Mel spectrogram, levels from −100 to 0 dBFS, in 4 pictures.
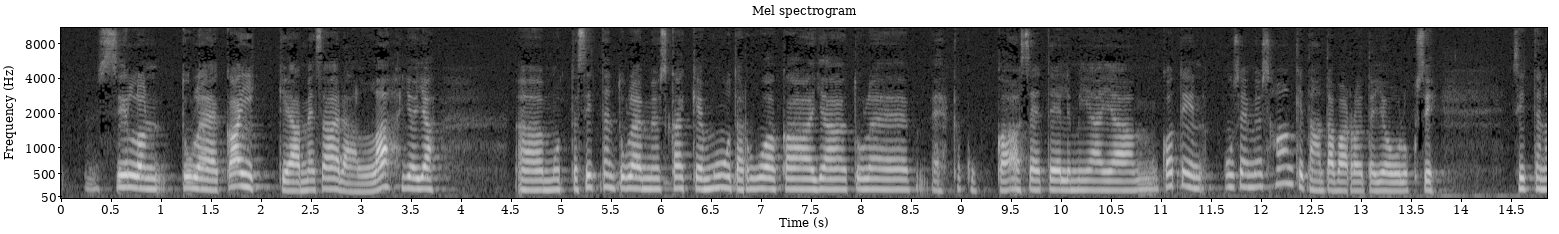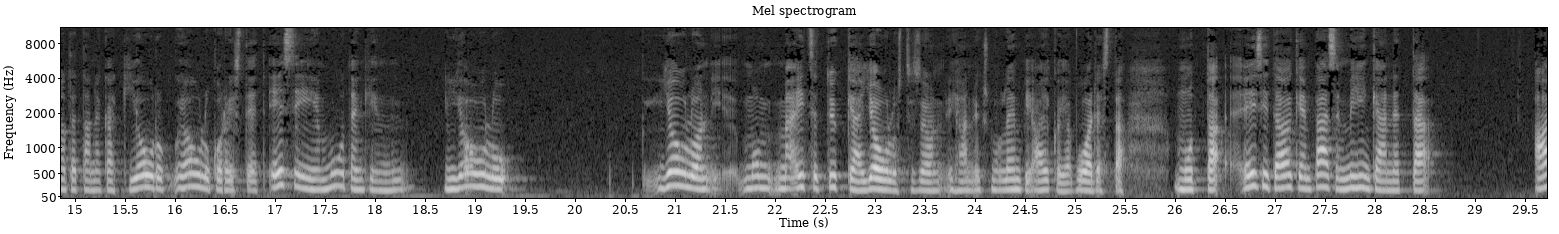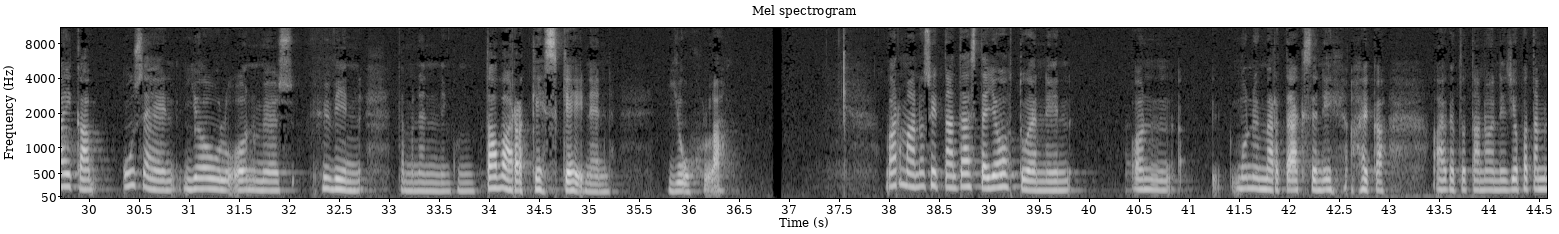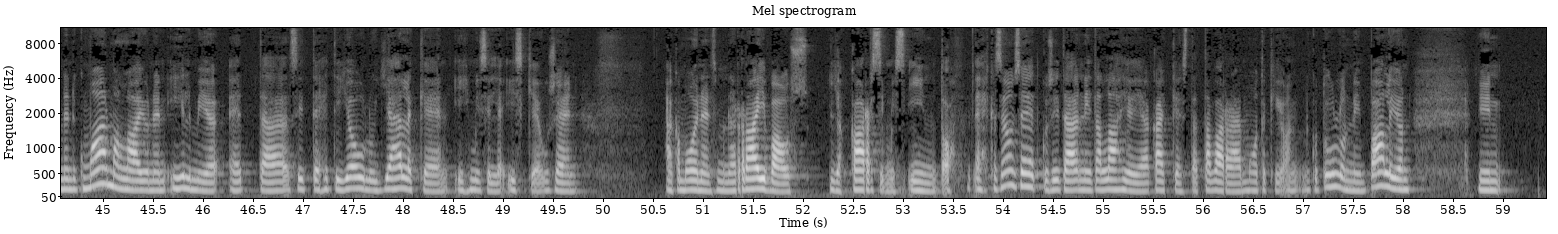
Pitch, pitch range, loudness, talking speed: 190 Hz, 175-215 Hz, -26 LUFS, 115 wpm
